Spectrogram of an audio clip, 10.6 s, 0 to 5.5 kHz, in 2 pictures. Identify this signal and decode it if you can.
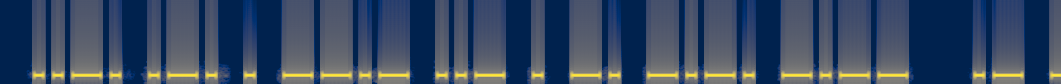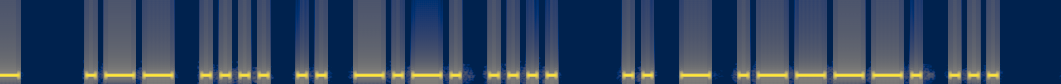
Morse code, heard as a keyed tone, about 25 wpm, 600 Hz. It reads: FREQUENCY AT WHICH IT'S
